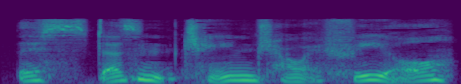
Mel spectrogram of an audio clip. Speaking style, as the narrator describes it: Prince Tristan murmurs

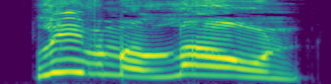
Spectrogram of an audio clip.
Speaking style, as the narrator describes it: Daphne shouted

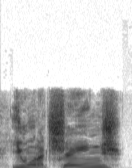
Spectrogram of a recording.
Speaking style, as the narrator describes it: Uncle Jake shouted

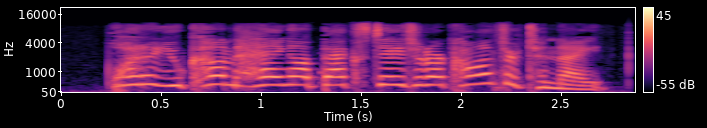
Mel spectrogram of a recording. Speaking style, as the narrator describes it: They said excitedly

